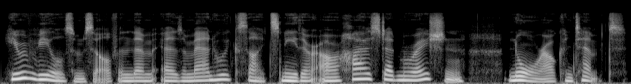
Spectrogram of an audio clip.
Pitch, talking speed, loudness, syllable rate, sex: 180 Hz, 160 wpm, -16 LUFS, 4.7 syllables/s, female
